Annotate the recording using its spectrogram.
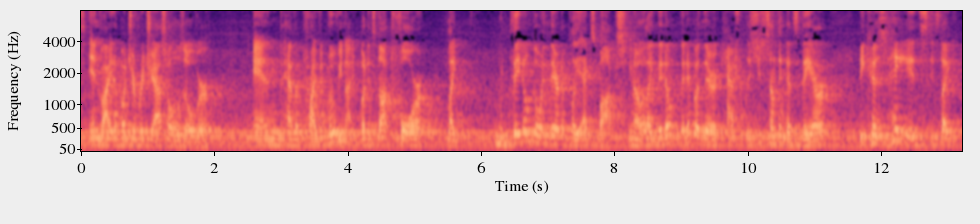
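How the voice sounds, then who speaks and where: Loud and at a moderate pace, a man speaks with ordinary pitch variation over noticeable background noise and audible room echo. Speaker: vlogger. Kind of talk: casual vlog monologue. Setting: laundry room with echo. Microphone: echoey room reverb.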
